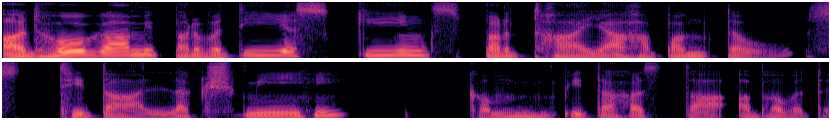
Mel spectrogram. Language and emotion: Sanskrit, fearful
